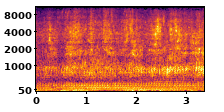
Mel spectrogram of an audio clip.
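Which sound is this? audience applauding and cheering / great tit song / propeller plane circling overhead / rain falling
propeller plane circling overhead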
